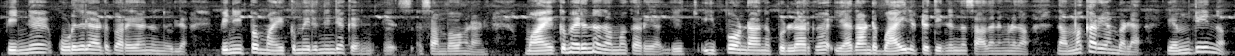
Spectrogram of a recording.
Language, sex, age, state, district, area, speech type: Malayalam, female, 60+, Kerala, Wayanad, rural, spontaneous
